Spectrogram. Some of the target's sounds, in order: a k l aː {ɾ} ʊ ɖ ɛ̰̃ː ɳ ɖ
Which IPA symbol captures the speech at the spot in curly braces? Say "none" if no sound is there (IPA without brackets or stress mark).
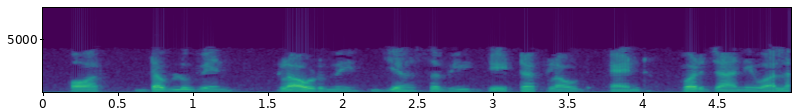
none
